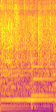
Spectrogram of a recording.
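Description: Curry leaves and green chili fry in hot oil for an Indian onion-tomato curry, producing a brief, steady, close sizzle with a faint sharp crackle partway through.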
